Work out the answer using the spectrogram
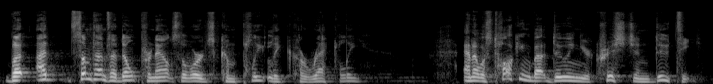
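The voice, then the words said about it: Southern US accent. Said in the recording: “I have a southern accent, I guess... It's pretty southern, maybe... I'm from North Carolina”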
